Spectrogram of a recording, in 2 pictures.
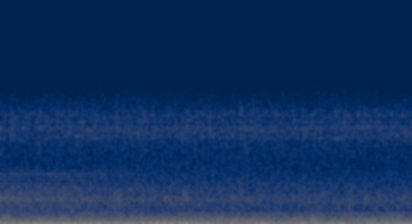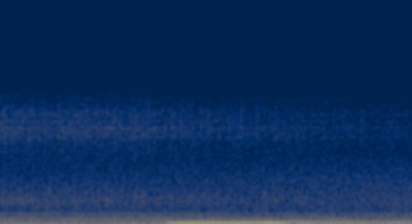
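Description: Ambient drone score: layered, steady held tones. A deep tone enters at the start and a higher tone swells in about six seconds in.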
